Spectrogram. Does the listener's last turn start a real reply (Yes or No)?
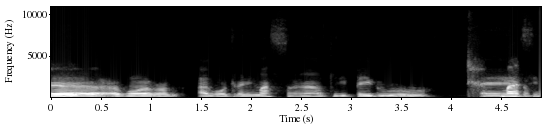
No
